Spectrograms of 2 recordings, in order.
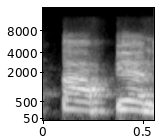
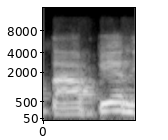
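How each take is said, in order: First: "tapien" with mistaken Mandarin tones, pitched unlike the word for presentation; intonasi yang salah. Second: "tapien" with the correct Mandarin tones for presentation; intonasi yang betul. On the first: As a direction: demonstrate the wrong-tone slip on "tapien". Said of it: "dengan intonasi yang salah". (lafal "tapien" dengan nada keliru) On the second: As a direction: model "tapien" in its proper tones, as a teacher would. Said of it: "itu yang betul presentasi". (lafal "tapien" bernada benar, artinya presentasi) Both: Shown as a demonstration.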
